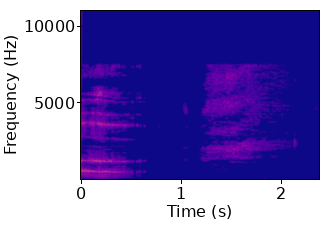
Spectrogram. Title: me burping MEGA BURPS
